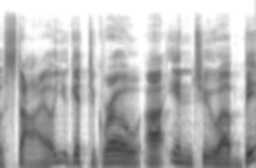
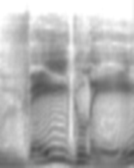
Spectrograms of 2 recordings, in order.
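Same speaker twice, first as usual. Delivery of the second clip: the word vaguely stressed. Asked to describe Kool-Aid Man on the Atari 2600, stressing the word vaguely. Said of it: "emphasis on the word vaguely".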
